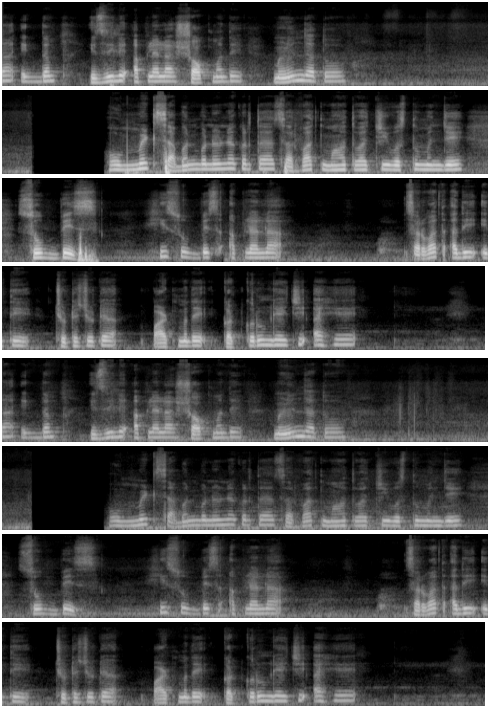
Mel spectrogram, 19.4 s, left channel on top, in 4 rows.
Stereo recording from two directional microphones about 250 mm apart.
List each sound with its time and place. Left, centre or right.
0.0 s speech: left
5.9 s speech: left
13.7 s speech: left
